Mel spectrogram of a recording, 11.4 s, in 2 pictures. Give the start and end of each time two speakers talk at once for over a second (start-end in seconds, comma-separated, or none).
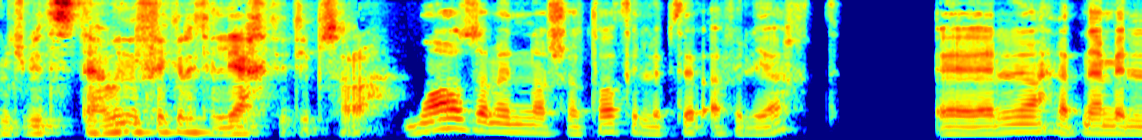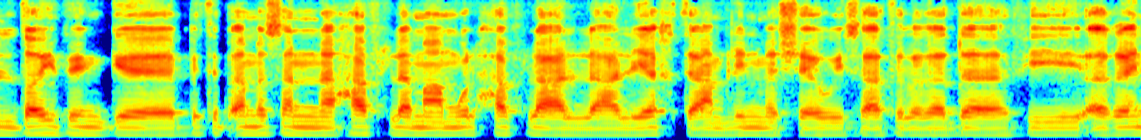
none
